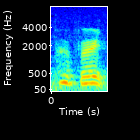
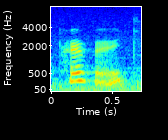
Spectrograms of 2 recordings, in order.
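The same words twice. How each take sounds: First: The stress is on the second syllable. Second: The stress is on the first syllable. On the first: It is a verb meaning to distort. "with verbs the stress is toward the end" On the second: It is a noun naming a person. "with nouns the stress is in the first syllable"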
